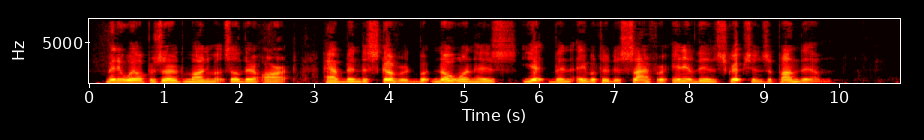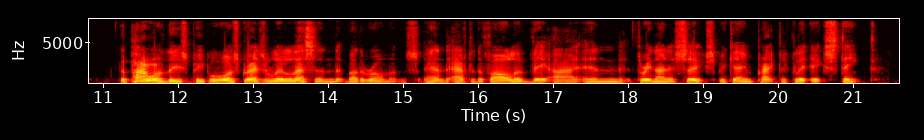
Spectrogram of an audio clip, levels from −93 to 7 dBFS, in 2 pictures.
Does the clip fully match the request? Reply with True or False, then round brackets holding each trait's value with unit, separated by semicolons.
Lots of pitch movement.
False (3.8 semitones)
